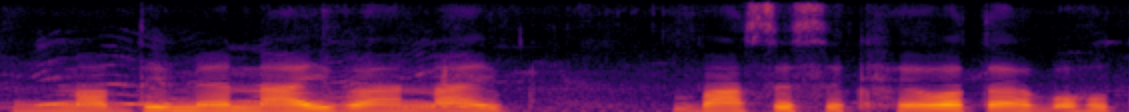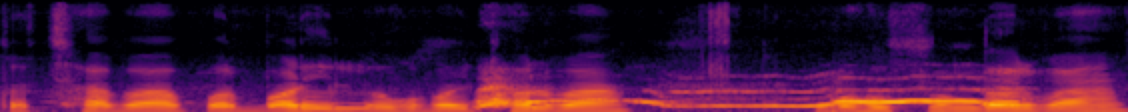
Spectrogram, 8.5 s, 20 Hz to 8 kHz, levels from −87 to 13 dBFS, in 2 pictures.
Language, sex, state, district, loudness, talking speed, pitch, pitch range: Hindi, female, Uttar Pradesh, Gorakhpur, -17 LUFS, 135 wpm, 195 Hz, 185-200 Hz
